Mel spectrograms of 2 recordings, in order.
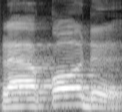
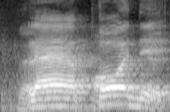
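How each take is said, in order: First: The word is pronounced with a thick, heavy sound. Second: The word is pronounced with a thin, light sound. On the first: The speaker calls it wrong. "Jadi jangan laqad, laqad, nah, tebal" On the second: The speaker calls it right. "nah, tipisin"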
